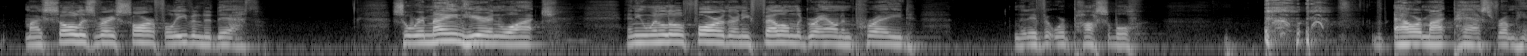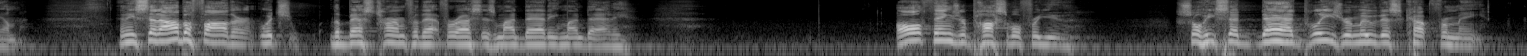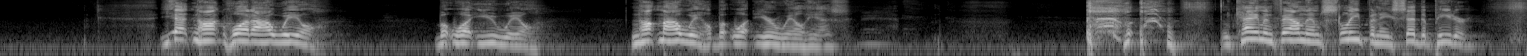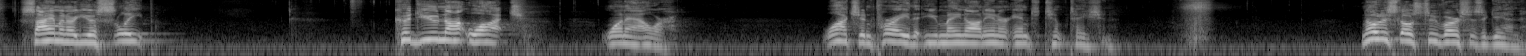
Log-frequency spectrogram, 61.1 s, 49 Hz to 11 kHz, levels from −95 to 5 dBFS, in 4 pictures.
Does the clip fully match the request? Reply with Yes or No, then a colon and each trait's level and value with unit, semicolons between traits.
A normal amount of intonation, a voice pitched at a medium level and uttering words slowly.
No: wide, 6.3 semitones; medium, 165 Hz; slow, 120 wpm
